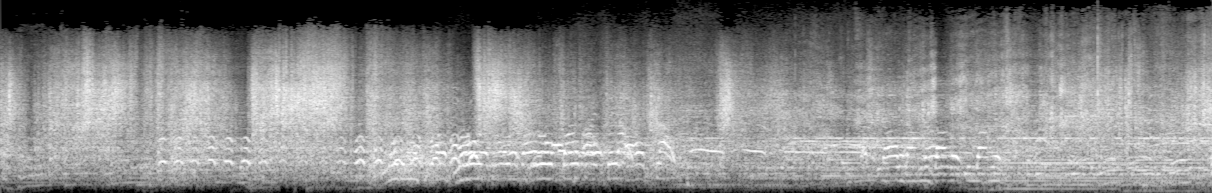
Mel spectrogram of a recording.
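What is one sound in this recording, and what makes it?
Snowboards carve and scrape across hard snow with a loud hiss.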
